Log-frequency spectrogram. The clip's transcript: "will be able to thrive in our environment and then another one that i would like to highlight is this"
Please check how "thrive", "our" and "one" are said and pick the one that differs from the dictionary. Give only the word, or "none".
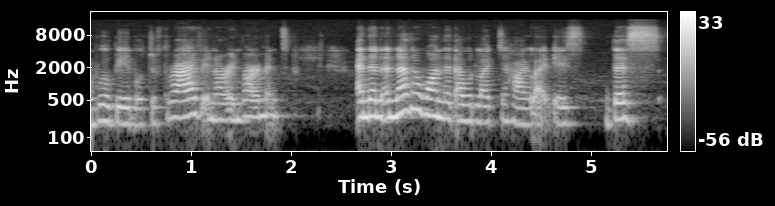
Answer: none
